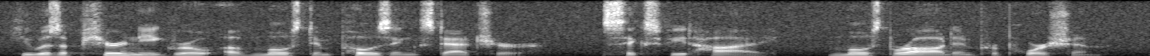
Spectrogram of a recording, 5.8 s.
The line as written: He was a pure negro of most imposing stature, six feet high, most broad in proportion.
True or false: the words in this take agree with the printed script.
true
